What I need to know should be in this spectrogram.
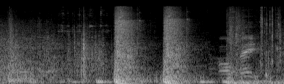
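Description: Wooden boards knock and thud as a barricade is put up.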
